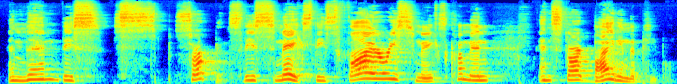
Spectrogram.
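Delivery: ordinary talk, nothing marked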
